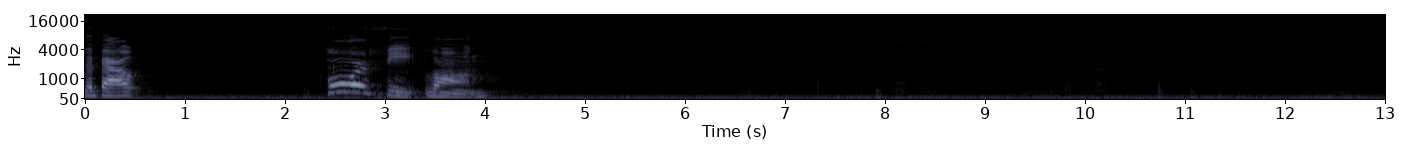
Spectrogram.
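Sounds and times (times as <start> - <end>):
low hum: 0.0 - 13.0
pencil writing on paper: 7.2 - 9.0, 9.7 - 11.7, 12.4 - 13.0.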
